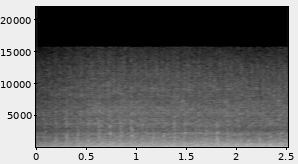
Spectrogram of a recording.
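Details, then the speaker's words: 1973 Buick Regal coupe, abandoned ~13 years, at idle during long road trip: even idle with fast light ticking keeping pace with engine; exhaust leak, transmission later failing to engage. "wow listen to that yeah other than the exhaust leak yeah i bet she'll go right into gear"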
